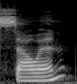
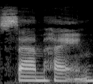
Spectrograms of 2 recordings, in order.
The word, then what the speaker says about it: Samhain: to pronounce that so from what i understand it's sauen not samhain which for a lot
